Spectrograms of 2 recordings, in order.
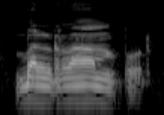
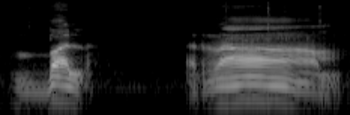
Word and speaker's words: बलरामपुर: अब बल के बाद ए नहीं आएगा क्योंकि जब हम उच्चारण करते हैं तब बलराम के बाद ल आधा ही पढ़ते हैं, बलरामपुर। भले लिखते पूरा है लेकिन उच्चारण के वक्त ल के बाद अ का उच्चारण ज्यादा हम नहीं करते हैं, इसकी वजह से। बांदा, BANDA, बांदा, बांदा।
